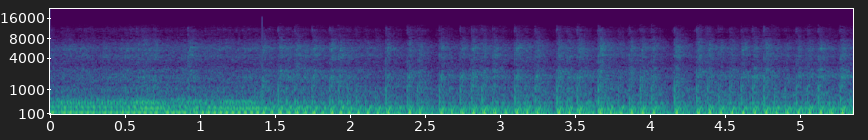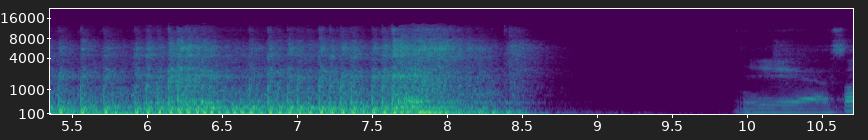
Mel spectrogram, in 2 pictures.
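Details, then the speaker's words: 2005 Honda CRF450X, stored about 10 years, kickstarted after fixing fuel tank leak: rough, uneven single-cylinder bark falters and fades out at about eight seconds; carburetor bogging, later fixed by carb tuning. "definitely not right with that carburetor if you recall it was basically doing the exact same thing on my 400 so I'm going to have to figure that out real quick"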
